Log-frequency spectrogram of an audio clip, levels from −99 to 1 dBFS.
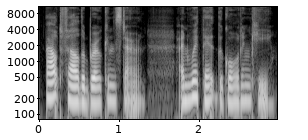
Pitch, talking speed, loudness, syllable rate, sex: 175 Hz, 220 wpm, -20 LUFS, 5.9 syllables/s, female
